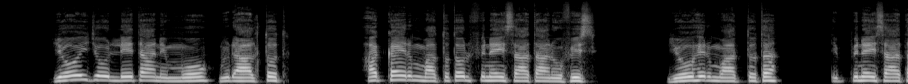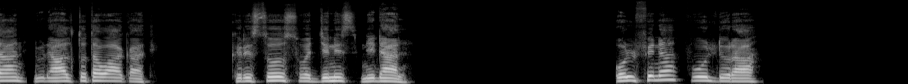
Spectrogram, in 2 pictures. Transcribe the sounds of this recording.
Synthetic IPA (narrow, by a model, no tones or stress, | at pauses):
jo̞ːɪd͡ʒo̞ːlːe̞ːt̪aːnɪmːo̞ːnʊᶑaːlt̪ɔt̪ɐ̥ | ʔɐkːɐhɪɾmaːt̪ːɔt̪ɐʊlfɪnɐɪsaːt̪aːnufɪs | jo̞ːhɪɾmaːt̪ːɔt̪ɐ | ᶑɪbːɪnɐɪsaːt̪aːnːʊᶑaːlt̪ɔt̪ɐwaːkʼaːt̪ɪ̥ | kɪɾɪst̪o̞ːswɐd͡ʒːɪnɪsnɪᶑaːl | ʔɔlfɪnɐfuːld̪ʊɾaː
